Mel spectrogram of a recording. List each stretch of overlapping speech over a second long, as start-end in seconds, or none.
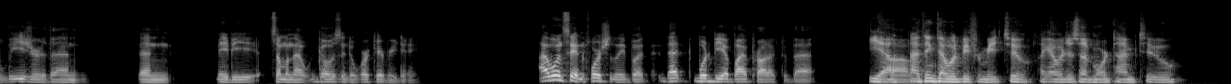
none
